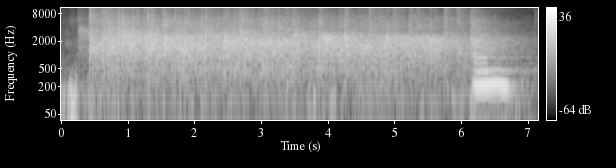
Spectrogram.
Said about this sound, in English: Yeah, let's do first a clap, no?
